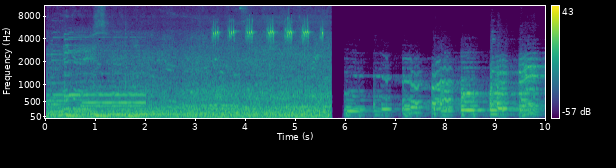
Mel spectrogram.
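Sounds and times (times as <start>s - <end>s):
rushing background noise: 2.0s - 5.8s
insect chirping: 3.4s - 5.7s.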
